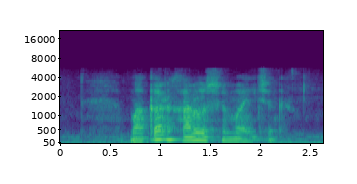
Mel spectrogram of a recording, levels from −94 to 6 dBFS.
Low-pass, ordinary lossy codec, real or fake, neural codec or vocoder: 5.4 kHz; none; fake; codec, 16 kHz, 8 kbps, FreqCodec, smaller model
